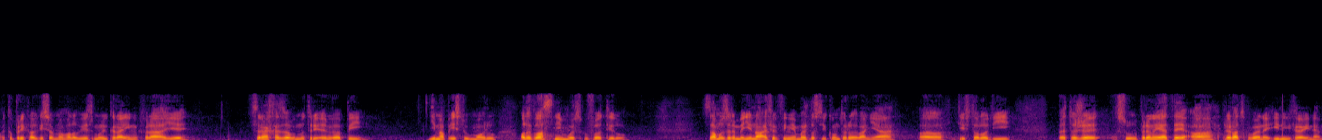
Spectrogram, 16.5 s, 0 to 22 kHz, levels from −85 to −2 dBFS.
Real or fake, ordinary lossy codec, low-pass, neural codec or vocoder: fake; none; 7.2 kHz; codec, 24 kHz, 0.9 kbps, WavTokenizer, medium speech release version 1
